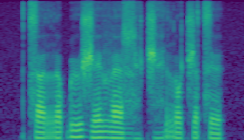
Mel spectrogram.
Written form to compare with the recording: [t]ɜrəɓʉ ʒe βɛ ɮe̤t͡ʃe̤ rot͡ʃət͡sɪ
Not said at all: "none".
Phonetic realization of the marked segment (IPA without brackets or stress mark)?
t͡s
